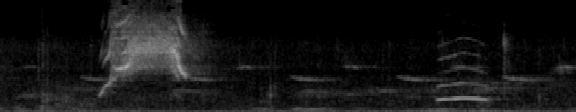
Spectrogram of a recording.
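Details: Monkey crying for its mother, one intense shrill scream lasting about half a second that starts with an upward sweep, followed by a softer, brief whistled tone and faint background tones.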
